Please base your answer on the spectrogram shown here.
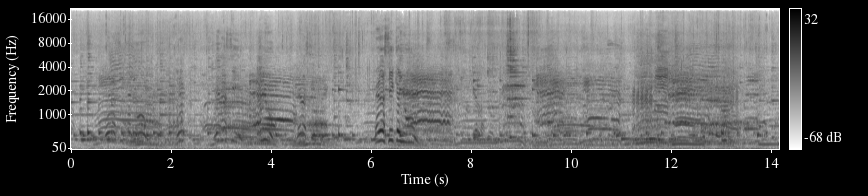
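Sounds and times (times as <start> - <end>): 
faint bell clinking: 0.0 - 3.1, 4.9 - 6.1, 7.8 - 9.9
flock of ewes bleating: 0.1 - 14.1
speech: 6.4 - 7.2.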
